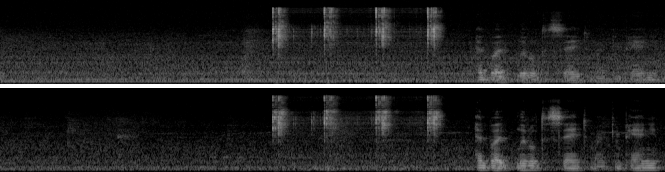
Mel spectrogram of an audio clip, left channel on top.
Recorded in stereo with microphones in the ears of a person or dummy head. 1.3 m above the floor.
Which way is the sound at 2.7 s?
Centre (ahead or behind).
